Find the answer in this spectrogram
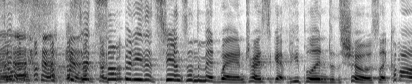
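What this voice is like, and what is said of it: Usual voice. Nothing is said of it.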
